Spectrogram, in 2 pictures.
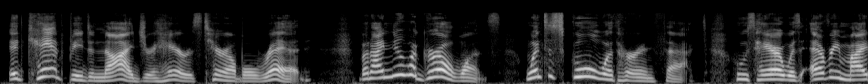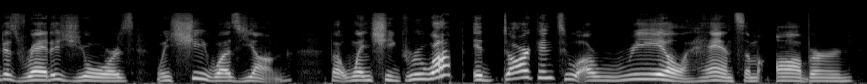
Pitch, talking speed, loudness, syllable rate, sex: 210 Hz, 155 wpm, -19 LUFS, 3.8 syllables/s, female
